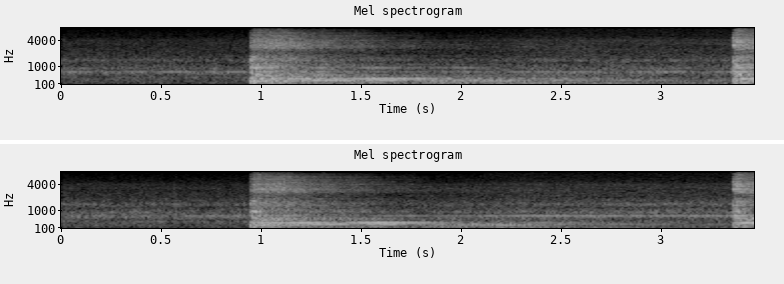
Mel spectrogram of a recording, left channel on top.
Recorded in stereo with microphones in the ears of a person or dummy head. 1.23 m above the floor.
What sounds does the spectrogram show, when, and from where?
0.9 s a rattle: 5° left (ahead or behind), 3.5 m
